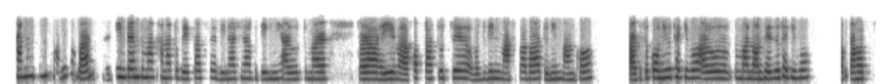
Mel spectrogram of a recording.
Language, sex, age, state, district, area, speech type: Assamese, female, 30-45, Assam, Kamrup Metropolitan, urban, conversation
